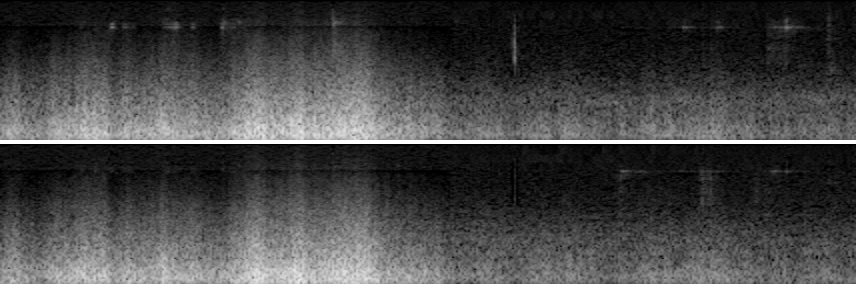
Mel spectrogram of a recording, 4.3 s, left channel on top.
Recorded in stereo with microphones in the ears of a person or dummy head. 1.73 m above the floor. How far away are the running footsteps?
No running footsteps in this recording.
